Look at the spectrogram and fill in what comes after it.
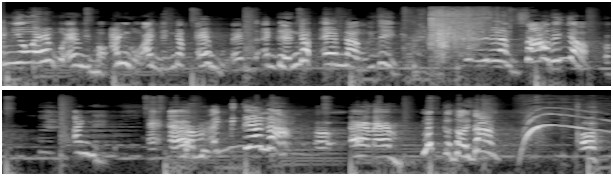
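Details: Adult woman, acted comedy skit; normal speech.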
